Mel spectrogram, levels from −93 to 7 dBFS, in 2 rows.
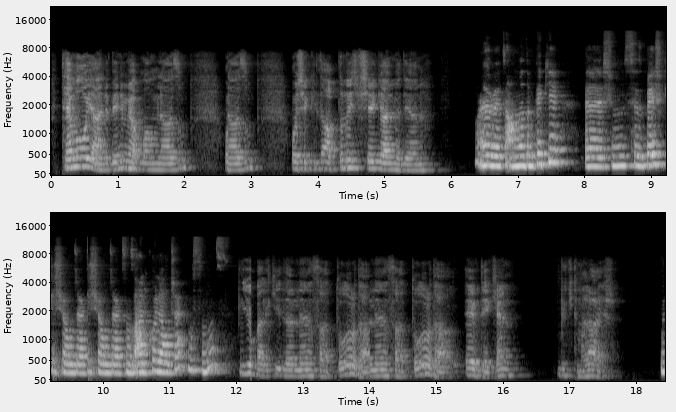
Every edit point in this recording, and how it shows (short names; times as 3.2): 2.66 repeat of the last 1 s
9.78 repeat of the last 0.53 s
12.23 sound cut off
14.01 repeat of the last 1.13 s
